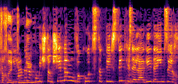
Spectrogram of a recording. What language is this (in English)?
Hebrew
